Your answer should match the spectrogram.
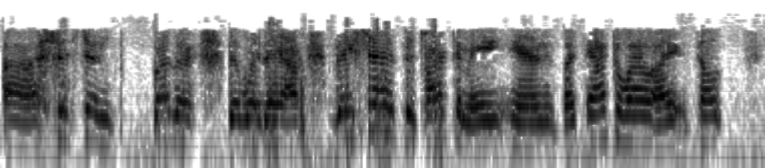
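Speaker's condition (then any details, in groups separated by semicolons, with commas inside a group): Cerebral palsy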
